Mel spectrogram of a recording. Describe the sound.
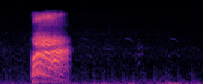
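A person voices a single loud, harsh crow-like caw lasting about half a second, raspy, followed by quiet background noise with faint low murmurs.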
